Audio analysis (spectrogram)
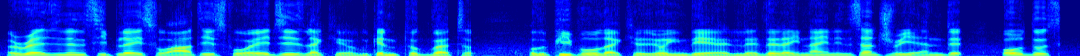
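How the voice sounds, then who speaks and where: A man's voice: lowish voice, no echo. A man with a French accent chatting casually on an art fair tour, informal and often searching for words. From France. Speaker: art institution director in conversation.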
